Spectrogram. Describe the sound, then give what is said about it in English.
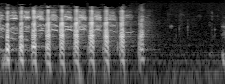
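Someone imitates a guinea hen with a quick run of about ten loud clucking bursts in a steady rhythm, then stops abruptly into silence. “I'm a fucking hen over here.”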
